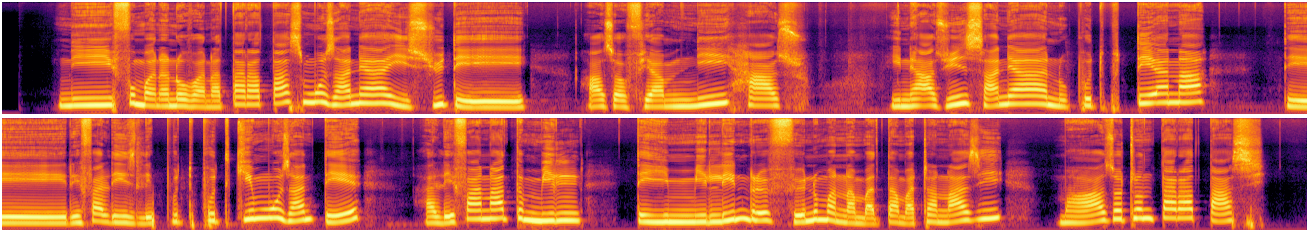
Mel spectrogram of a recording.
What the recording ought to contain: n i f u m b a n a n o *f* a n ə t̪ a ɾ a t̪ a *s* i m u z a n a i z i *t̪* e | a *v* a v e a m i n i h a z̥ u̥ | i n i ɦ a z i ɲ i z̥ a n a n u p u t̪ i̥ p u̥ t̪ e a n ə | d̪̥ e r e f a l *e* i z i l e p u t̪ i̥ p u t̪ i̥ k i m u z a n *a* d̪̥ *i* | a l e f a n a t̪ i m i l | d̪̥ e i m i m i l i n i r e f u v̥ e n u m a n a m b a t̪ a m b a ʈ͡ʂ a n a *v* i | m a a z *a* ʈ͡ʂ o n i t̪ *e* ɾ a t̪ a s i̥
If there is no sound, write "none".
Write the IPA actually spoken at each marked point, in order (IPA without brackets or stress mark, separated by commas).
v, s, d̪, z, e, i, e, z, a, a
